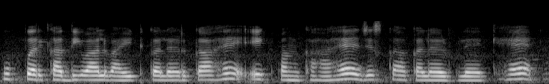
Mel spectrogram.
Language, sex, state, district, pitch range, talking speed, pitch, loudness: Hindi, female, Jharkhand, Deoghar, 195-235 Hz, 155 wpm, 210 Hz, -17 LUFS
